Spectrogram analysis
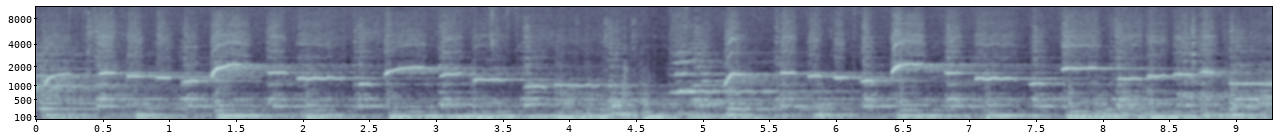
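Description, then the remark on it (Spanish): A farmer whistles a meandering, casual tune with sliding notes while milking a cow on a farm, clear over a steady background of accompanying music, with no talking. “El granjero, silbando distraídamente, ordeñaba a la vaca resaca.”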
